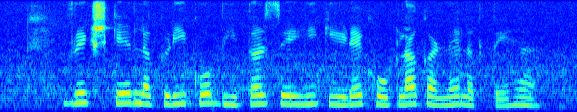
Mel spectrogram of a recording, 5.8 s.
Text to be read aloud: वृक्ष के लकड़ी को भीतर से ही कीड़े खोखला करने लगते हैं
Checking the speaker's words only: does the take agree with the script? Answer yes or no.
yes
